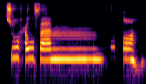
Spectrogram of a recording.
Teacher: tanwin bertemu dengan mim dimasukkan dengan mendengung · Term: Idgham Bighunnah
